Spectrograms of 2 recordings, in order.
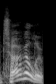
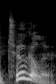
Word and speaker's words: Tugaloo: I've been saying Tugaloo, Ron. I say Tougaloo is what you say, Ronnie. Tougaloo. Tougaloo is the local. That's what the locals say.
